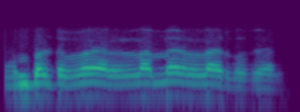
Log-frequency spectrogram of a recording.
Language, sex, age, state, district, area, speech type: Tamil, male, 60+, Tamil Nadu, Sivaganga, urban, conversation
